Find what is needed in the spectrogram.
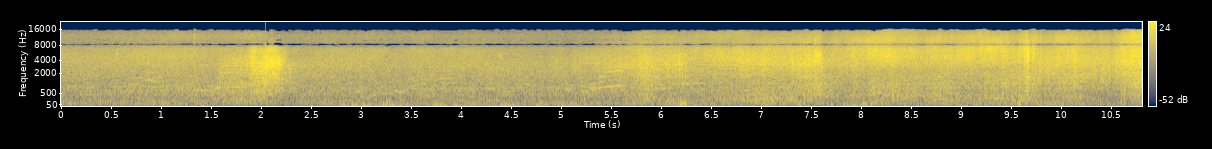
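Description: Rushing wind noise on the microphone, with a brief louder rush about two seconds in. The scrape of a snowboard sliding over snow grows louder toward the end as the rider comes close.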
